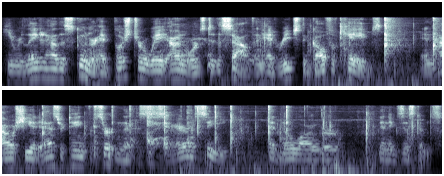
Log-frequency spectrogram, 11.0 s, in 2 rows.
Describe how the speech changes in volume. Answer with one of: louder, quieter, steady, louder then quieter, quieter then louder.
quieter.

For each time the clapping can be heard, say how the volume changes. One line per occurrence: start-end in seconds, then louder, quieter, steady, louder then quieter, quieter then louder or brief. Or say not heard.
4.2-9.2 quieter then louder.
